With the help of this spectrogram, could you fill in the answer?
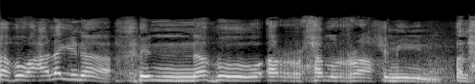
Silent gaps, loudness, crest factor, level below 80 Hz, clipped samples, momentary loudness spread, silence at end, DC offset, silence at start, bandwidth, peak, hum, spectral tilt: none; -15 LUFS; 14 dB; -56 dBFS; under 0.1%; 5 LU; 0 s; under 0.1%; 0 s; 10.5 kHz; 0 dBFS; none; -5 dB/octave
